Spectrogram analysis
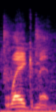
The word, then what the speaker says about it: Wegman: It's pronounced Wegman. Wegman? Wegman. Okay, Wegman, not Wiegman.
